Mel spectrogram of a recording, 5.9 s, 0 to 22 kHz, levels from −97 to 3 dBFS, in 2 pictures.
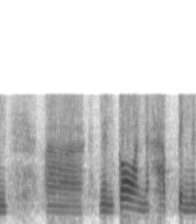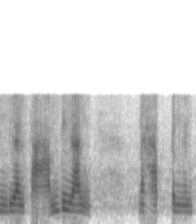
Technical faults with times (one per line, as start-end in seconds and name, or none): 0.00-5.89 G.726 ADPCM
